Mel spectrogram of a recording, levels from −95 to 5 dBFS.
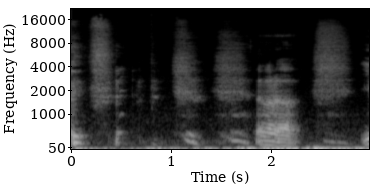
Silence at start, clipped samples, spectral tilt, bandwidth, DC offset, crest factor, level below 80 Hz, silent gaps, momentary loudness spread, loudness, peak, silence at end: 0 s; under 0.1%; -5.5 dB/octave; 16.5 kHz; under 0.1%; 18 dB; -44 dBFS; none; 17 LU; -39 LUFS; -16 dBFS; 0 s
